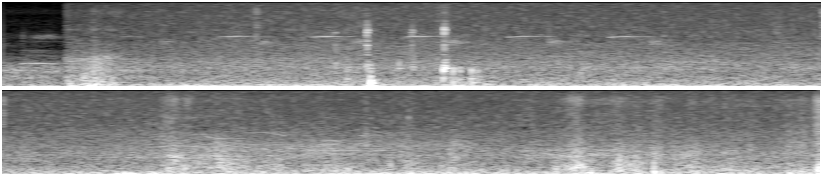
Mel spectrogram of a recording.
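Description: Low, steady background rumble with a few soft clicks and knocks scattered through it, and a faint short high tone repeating several times in the first few seconds.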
